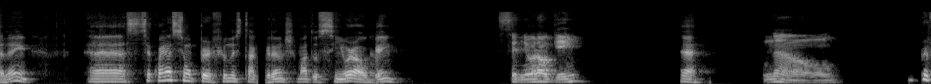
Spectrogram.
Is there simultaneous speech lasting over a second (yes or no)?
no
